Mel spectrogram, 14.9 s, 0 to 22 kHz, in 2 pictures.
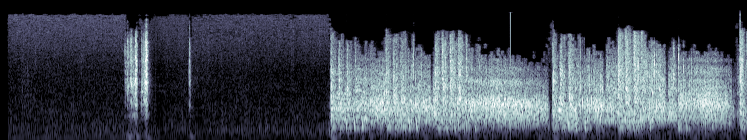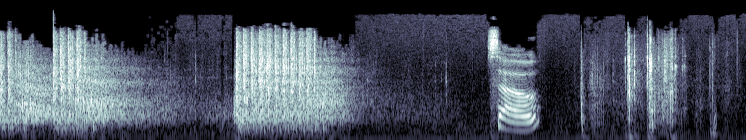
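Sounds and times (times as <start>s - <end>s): automatic rifle bursts: 3.3s - 11.3s.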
